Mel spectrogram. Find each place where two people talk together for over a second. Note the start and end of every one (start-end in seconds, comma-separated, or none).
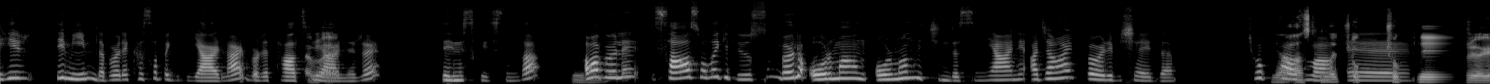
12.7-14.1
